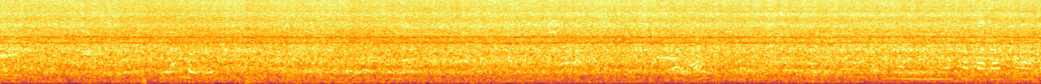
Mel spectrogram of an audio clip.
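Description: A steady rush of falling water, with the murmur of people's voices underneath it.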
